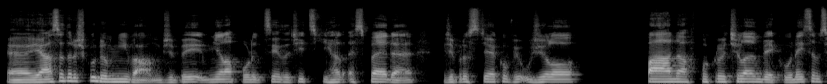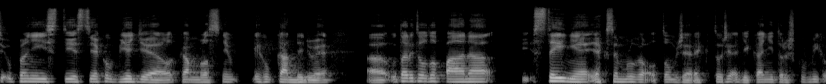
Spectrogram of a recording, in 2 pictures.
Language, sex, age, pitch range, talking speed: Czech, male, 20-39, 105-125 Hz, 170 wpm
